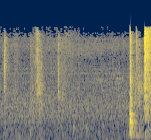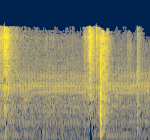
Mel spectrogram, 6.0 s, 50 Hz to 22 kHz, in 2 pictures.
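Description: Electrical fault noise from CFL lamps driven at about 2 kV by microwave oven transformers. About two and a half seconds in there is a loud snap as the circuit comes live, then a steady hum with a high whine. Near the end a second loud crackling pop comes from a capacitor in a lamp's electronics bursting under the overvoltage.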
